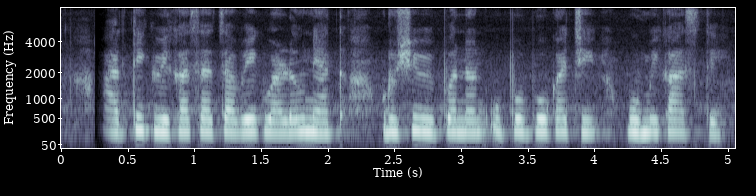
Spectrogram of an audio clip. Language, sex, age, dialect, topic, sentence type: Marathi, female, 25-30, Varhadi, agriculture, statement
